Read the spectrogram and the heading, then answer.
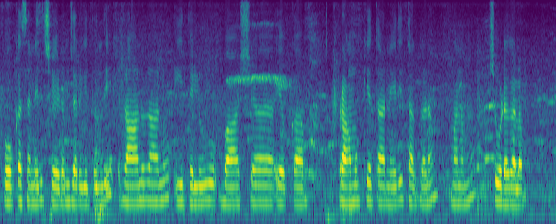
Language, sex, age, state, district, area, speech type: Telugu, female, 45-60, Andhra Pradesh, Kurnool, rural, spontaneous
